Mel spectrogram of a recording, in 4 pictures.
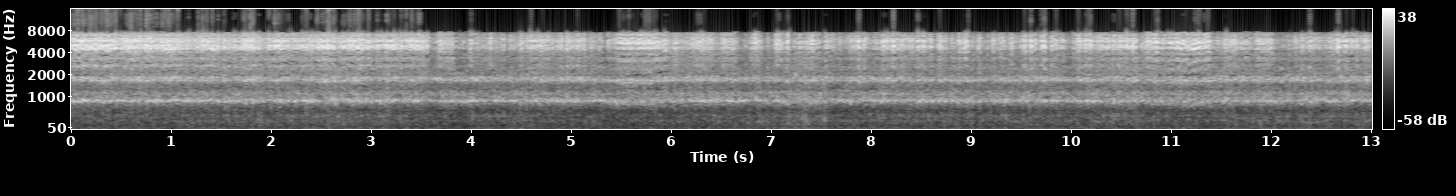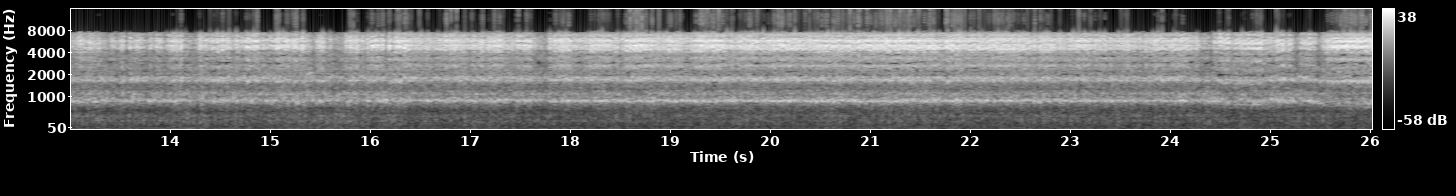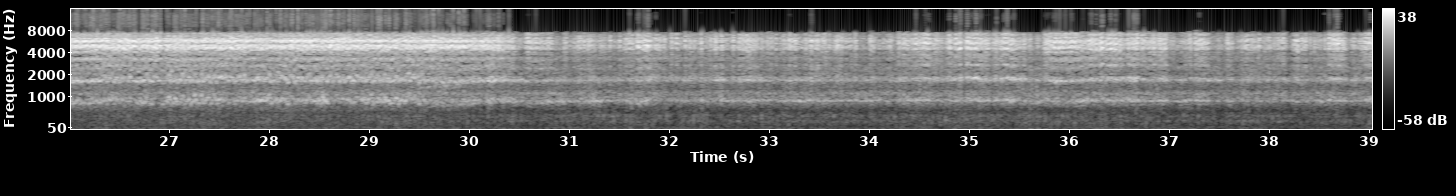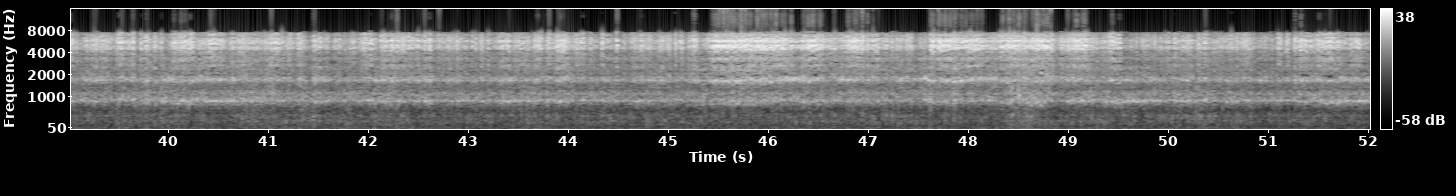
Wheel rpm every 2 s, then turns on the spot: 230, 230, 230, 230, 230, 230, 230, 230, 230, 230, 230, 240, 220, 190, 200, 220, 230, 230, 230, 230, 230, 230, 230, 230, 220, 230.
none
